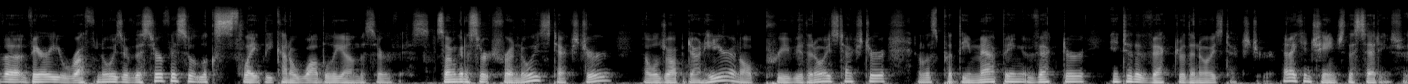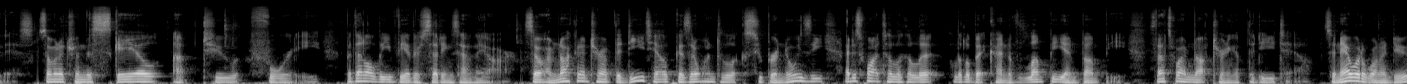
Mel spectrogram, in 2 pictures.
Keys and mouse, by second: 3.0 middle click, 3.5 middle click, 4.1 shift+a, 5.6 shift+a, 6.8 click, 7.5 ctrl+shift+click, 8.0 middle click, 10.2-11.5 drag, 13.2 middle click, 14.1-16.2 drag, 17.1 middle click, 17.7 middle click, 18.0 middle click, 18.5 click, 19.1 shift+click, 19.8 click, 21.8 shift+click, 26.0 middle click, 26.4 middle click, 26.9 middle click, 27.3 shift+a.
